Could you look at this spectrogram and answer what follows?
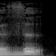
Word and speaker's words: veux: Final X not pronounced. Je veux.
